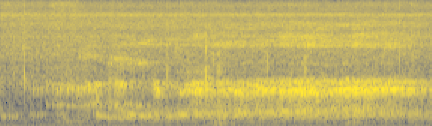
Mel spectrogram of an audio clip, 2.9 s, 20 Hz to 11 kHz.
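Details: Red howler monkeys in the Amazon Basin of Yasuni National Park, Ecuador, near Napo Wildlife Center, on 21 November 2018, give a steady, droning roar that swells louder over a few seconds.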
